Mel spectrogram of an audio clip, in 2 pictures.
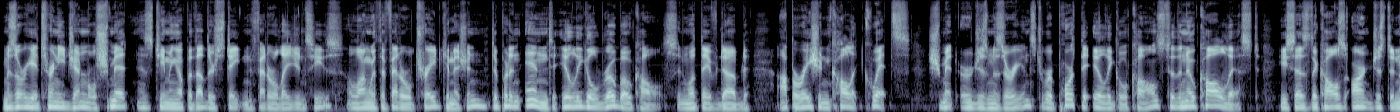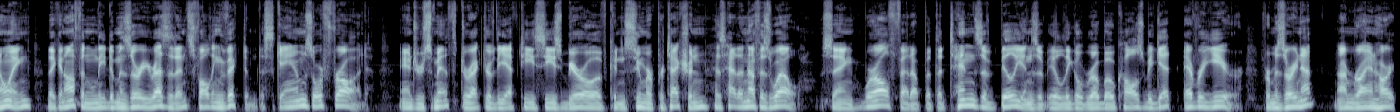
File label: robocall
